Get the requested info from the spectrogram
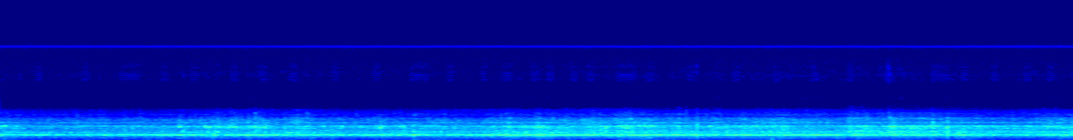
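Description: Whitewater rapids rushing steadily around a kayak being paddled through them.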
